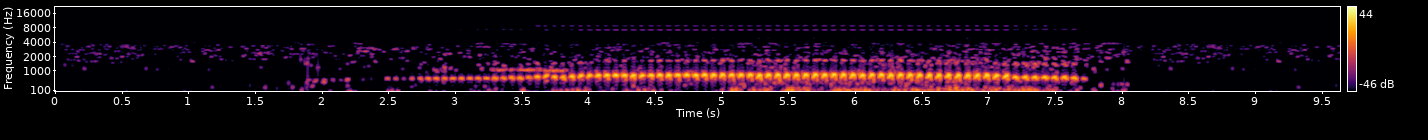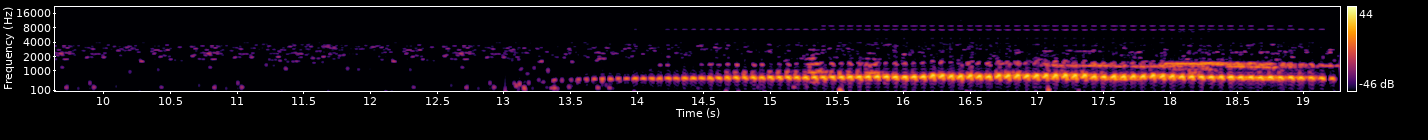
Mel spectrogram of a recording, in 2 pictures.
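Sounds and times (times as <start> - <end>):
Long-tufted screech owl Megascops sanctaecatarinae calling: 2.7 - 7.7, 13.8 - 19.2.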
